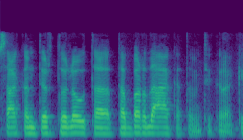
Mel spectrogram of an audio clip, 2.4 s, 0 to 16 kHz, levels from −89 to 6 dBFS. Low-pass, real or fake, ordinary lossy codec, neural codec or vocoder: 7.2 kHz; real; MP3, 64 kbps; none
